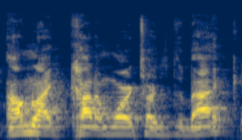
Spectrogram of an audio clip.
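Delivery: ordinary delivery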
